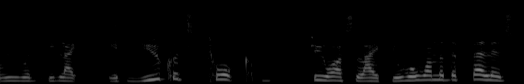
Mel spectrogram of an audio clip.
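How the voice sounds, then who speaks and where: A man with a voice that sounds high on recordings, a podcast guest telling rambling, animated stories in casual chat. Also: no echo, low-quality recording. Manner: rambling, animated storytelling with restarts.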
